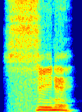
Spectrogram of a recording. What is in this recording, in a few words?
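Vox Skill, Japanese; DarkKasel; kingsraid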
